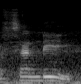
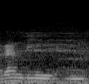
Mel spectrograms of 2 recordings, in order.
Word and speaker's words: Randy: đọc với em là tên của ông đấy là Sandy, mà Sandy. Cô cứ đọc là Sandy, đó, Sandy. Nhưng mà thật sự nó là Randy, nếu theo tiếng Anh biết.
